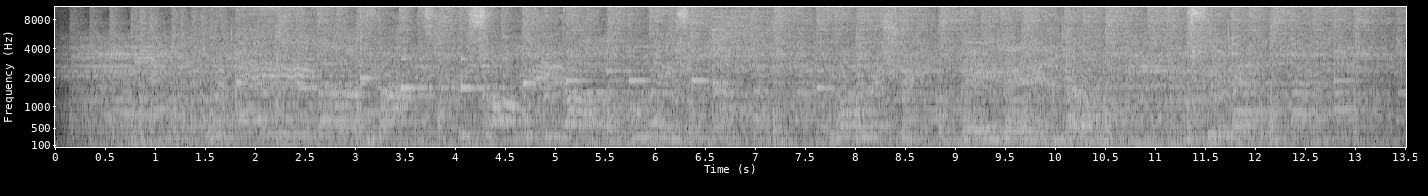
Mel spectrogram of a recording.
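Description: A dense, loud live rock band performance recorded at Telenor Arena, with driving drums, guitars and vocals, the full sound steady throughout with a crowd present.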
